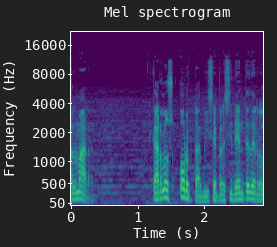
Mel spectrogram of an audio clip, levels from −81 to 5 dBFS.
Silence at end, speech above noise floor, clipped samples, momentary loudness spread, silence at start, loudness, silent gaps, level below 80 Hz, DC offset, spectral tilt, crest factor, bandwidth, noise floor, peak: 0 s; 28 dB; under 0.1%; 5 LU; 0 s; -24 LUFS; none; -60 dBFS; under 0.1%; -5 dB/octave; 20 dB; 14.5 kHz; -51 dBFS; -4 dBFS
